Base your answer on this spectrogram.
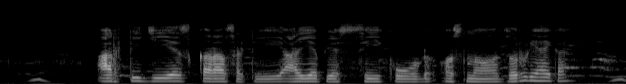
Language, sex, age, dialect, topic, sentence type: Marathi, male, 25-30, Varhadi, banking, question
